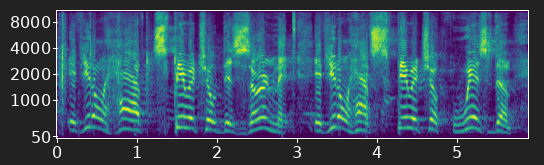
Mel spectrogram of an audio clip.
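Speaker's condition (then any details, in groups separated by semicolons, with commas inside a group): No condition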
